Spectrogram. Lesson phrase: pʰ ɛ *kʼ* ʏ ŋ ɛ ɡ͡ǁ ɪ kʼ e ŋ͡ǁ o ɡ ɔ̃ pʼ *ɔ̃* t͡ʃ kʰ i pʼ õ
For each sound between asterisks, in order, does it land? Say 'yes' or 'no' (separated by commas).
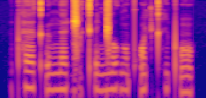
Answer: yes, yes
